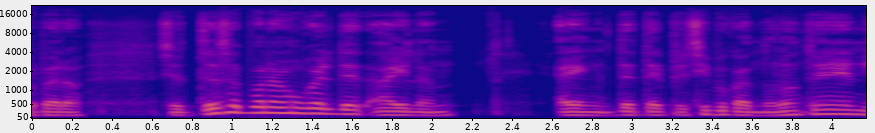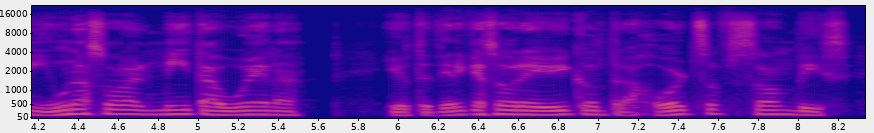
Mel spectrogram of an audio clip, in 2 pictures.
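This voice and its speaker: A man chatting casually on a podcast, low-key and hesitant, with many fillers. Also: darkish tone, no echo, studio quality. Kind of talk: casual chat.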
